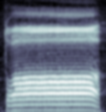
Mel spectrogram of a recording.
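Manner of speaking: طا heavy with a full mouth. Shown as a demonstration. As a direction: fill the mouth for طا. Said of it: "منہ کو پر کر کے پڑھنا ہے".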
